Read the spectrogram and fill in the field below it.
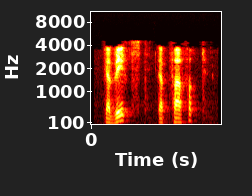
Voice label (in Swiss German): "gwirtz", alsace; vin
